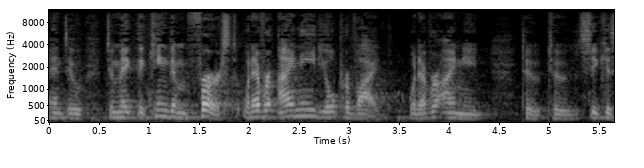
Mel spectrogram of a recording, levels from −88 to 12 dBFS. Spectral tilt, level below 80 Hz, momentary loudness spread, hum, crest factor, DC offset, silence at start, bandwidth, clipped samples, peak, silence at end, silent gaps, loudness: -4 dB/octave; -74 dBFS; 15 LU; none; 24 dB; under 0.1%; 0 s; 11.5 kHz; under 0.1%; -8 dBFS; 0 s; none; -31 LUFS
